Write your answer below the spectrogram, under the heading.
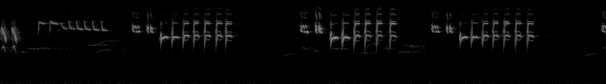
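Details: Song thrush singing: loud, clean phrases of rapid repeated notes, each phrase a short burst of five to eight sharp chips, separated by brief pauses, bright and high-pitched with no other sounds.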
